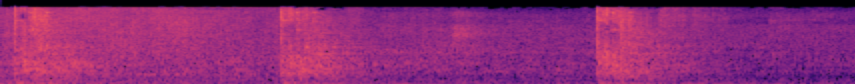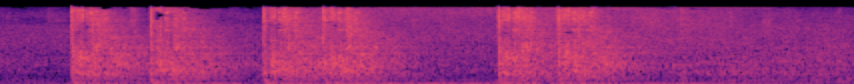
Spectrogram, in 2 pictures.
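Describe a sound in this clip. A pistol fires single shots that boom and echo.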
